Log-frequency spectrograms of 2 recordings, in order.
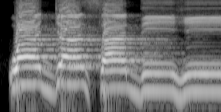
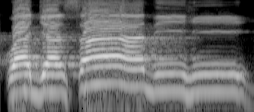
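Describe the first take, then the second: First: All the vowels are kept short. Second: One vowel is stretched out long. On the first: The speaker calls it right. "kita ajak baca pelan-pelan" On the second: The speaker calls it wrong. "ini kadang ada yang ingin dipanjangkan"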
